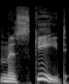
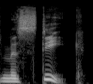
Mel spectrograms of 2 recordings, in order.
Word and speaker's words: mesquite: at me and said it's not Mesquite it's Mystique I pointed at the sign and label on the actual Effingham that said Mesquite ham but he still corrected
